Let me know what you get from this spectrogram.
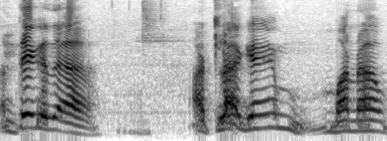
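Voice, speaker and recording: A woman speaks with vocal fry. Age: 80s+. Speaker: temple priestess. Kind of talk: interview answer.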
